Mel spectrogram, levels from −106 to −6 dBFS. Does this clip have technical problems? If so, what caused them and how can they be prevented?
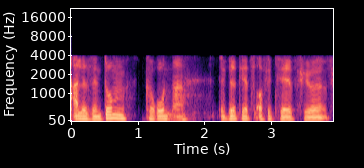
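Yes. G.729 codec damage runs through the whole clip: the speech is rebuilt from a vocal tract filter, a pitch predictor and a few pulses per frame, so it sounds plainly rough and synthetic, with nothing above 4 kHz. That fits an 8 kbit/s G.729A link. Using a wideband codec such as Opus or G.722 at a higher bitrate would prevent this.

VoIP packet loss concealed by the speech codec occurs from 1.42 to 1.69 s. About 90 ms of audio was missing, which fits three lost packets. The decoder extended its last pitch and filter with falling gain, producing a fading buzzy tone or coloured noise, and the speech stays weak until its frame history recovers. Better network quality of service, a larger jitter buffer or forward error correction would prevent it.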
